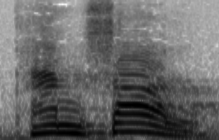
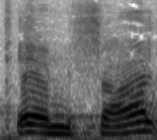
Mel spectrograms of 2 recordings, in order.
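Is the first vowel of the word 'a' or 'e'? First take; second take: a; e. First: The first syllable has an open 'a' vowel. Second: The first syllable has an 'e' vowel. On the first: The speaker calls it right. "همش اولش مفتوحه" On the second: The speaker calls it wrong. "اینا غلطه"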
